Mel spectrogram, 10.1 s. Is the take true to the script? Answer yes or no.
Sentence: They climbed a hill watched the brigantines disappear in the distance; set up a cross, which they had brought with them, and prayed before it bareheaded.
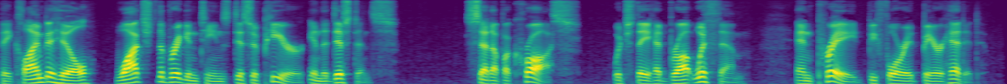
yes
